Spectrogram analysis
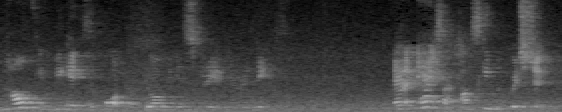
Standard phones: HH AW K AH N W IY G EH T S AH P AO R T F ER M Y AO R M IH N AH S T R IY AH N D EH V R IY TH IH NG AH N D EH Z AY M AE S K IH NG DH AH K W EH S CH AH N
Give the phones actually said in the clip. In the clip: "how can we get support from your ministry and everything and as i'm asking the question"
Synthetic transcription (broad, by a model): HH AW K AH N W IY G EH T S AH P AO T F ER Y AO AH M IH N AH S T R IY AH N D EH R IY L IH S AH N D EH S AY M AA S K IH NG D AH K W EH S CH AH N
